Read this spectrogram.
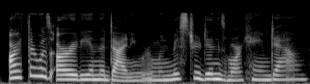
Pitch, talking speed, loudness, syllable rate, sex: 230 Hz, 230 wpm, -18 LUFS, 6.3 syllables/s, female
